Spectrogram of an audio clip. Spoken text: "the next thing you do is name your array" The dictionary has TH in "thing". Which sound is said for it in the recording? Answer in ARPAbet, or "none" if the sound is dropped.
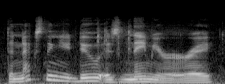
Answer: TH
